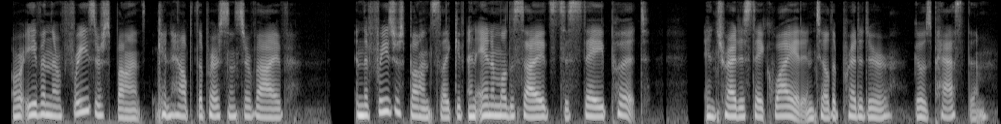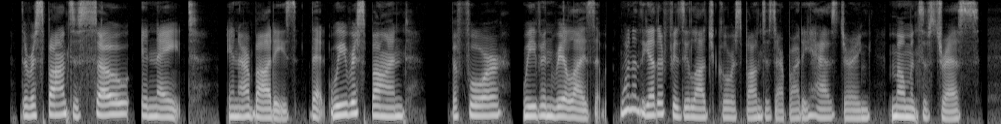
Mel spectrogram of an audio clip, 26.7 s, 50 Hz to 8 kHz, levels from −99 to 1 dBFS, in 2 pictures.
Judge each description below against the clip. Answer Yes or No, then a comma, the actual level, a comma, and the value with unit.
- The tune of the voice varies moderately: Yes, average, 3.4 semitones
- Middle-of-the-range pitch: Yes, medium, 180 Hz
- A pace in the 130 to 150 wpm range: Yes, average, 140 wpm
